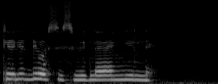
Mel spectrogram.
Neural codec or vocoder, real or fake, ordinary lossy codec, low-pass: codec, 44.1 kHz, 2.6 kbps, SNAC; fake; none; none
